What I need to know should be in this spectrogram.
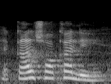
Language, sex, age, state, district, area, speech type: Bengali, female, 30-45, West Bengal, South 24 Parganas, urban, spontaneous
